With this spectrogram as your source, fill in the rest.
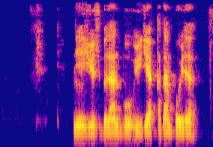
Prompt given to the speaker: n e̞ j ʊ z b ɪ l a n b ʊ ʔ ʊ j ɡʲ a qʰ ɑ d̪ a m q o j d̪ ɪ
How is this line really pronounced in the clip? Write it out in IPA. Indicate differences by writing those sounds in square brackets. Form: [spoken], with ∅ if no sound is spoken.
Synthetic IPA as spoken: n e̞ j ʊ z b ɪ l a n b ʊ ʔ ʊ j ɡʲ a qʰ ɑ d̪ a m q o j d̪ ɪ

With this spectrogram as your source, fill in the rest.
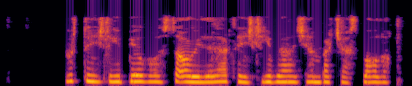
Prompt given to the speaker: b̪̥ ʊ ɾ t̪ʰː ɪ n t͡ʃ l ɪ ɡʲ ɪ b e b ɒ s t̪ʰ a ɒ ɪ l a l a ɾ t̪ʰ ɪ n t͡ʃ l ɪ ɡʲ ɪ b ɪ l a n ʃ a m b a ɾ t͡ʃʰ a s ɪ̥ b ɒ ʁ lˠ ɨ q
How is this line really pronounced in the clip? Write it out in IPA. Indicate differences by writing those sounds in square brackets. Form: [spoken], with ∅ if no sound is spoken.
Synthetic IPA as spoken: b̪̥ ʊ ɾ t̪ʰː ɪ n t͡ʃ l ɪ ɡʲ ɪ b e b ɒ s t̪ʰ a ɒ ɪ l a l a ɾ t̪ʰ ɪ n t͡ʃ l ɪ ɡʲ ɪ b ɪ l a n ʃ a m b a ɾ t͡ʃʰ a s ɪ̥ b ɒ ʁ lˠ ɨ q

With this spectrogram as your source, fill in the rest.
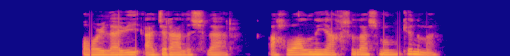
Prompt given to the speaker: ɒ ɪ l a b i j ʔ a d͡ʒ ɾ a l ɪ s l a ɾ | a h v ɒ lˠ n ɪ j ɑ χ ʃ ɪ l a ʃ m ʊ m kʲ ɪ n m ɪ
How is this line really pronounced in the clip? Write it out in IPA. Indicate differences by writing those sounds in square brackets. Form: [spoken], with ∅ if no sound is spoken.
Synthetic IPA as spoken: ɒ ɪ l a [v] i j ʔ a d͡ʒ ɾ a l ɪ [ʃ] l a ɾ | a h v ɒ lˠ n ɪ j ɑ χ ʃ ɪ l a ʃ m ʊ m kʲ ɪ n m ɪ

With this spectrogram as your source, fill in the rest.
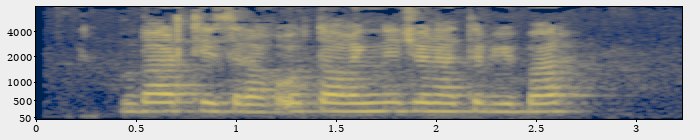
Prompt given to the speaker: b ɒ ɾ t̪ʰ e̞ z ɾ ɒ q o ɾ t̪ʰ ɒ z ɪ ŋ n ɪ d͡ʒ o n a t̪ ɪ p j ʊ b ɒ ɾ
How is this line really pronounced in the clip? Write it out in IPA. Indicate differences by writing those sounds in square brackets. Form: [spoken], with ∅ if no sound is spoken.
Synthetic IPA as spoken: b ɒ ɾ t̪ʰ e̞ z ɾ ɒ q o ɾ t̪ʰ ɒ [ʁ] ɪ ŋ n ɪ d͡ʒ o n a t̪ ɪ p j ʊ b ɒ ɾ

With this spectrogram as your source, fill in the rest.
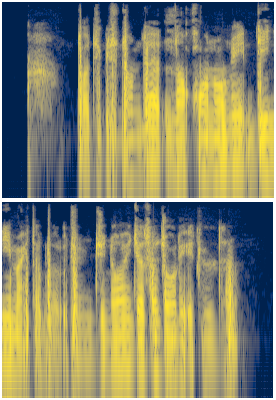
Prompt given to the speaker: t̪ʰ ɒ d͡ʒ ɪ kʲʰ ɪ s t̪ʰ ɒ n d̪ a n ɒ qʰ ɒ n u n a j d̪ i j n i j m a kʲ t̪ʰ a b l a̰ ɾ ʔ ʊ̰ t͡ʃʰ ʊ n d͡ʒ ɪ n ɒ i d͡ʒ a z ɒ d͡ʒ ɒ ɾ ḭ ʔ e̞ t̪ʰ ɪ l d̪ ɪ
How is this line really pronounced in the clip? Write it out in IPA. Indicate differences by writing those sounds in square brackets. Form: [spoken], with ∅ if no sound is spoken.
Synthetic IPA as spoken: t̪ʰ ɒ d͡ʒ ɪ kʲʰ ɪ s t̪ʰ ɒ n d̪ a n ɒ qʰ ɒ n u n [i] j d̪ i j n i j m a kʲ t̪ʰ a b l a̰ ɾ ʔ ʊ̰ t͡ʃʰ ʊ n d͡ʒ ɪ n ɒ i d͡ʒ a z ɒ d͡ʒ ɒ ɾ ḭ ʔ e̞ t̪ʰ ɪ l d̪ ɪ

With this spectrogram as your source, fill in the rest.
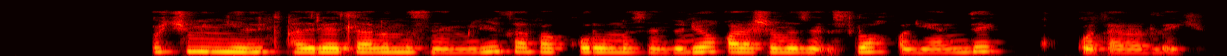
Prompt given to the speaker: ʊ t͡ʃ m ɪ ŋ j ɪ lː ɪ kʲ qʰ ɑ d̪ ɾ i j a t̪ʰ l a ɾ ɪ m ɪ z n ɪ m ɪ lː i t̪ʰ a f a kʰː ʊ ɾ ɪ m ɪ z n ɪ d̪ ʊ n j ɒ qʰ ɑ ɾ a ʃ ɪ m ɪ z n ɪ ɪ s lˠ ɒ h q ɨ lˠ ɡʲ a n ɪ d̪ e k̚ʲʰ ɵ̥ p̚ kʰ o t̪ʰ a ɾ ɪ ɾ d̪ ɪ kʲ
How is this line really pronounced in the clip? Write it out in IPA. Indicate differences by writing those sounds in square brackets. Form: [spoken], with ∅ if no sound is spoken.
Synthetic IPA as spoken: ʊ t͡ʃ m ɪ ŋ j ɪ lː ɪ kʲ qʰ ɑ d̪ ɾ i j a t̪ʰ l a ɾ ɪ m ɪ z n ɪ m ɪ lː i t̪ʰ a f a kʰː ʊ ɾ ɪ m ɪ z n ɪ d̪ ʊ n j ɒ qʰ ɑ ɾ a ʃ ɪ m ɪ z n ɪ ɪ s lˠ ɒ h q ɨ lˠ ɡʲ a n ɪ d̪ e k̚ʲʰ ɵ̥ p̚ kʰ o t̪ʰ a ɾ ɪ ɾ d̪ ɪ kʲ

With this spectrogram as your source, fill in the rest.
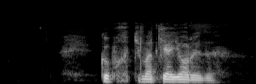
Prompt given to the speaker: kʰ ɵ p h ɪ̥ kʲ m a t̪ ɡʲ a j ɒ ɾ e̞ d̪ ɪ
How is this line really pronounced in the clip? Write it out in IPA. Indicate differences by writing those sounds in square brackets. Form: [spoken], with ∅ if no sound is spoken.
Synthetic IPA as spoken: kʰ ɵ p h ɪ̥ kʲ m a t̪ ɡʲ a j ɒ ɾ e̞ d̪ ɪ

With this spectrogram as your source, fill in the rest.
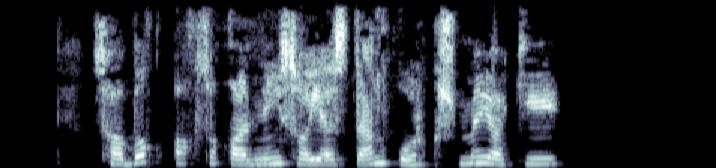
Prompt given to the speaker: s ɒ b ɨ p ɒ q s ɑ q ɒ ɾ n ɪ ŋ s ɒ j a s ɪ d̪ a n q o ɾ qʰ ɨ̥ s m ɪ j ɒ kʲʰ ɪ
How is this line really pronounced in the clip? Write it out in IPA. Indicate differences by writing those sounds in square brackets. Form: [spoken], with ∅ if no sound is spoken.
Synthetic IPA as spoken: s ɒ b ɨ [q] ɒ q s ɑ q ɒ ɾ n ɪ ŋ s ɒ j a s ɪ d̪ a n q o ɾ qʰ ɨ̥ [ʃ] m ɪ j ɒ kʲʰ ɪ

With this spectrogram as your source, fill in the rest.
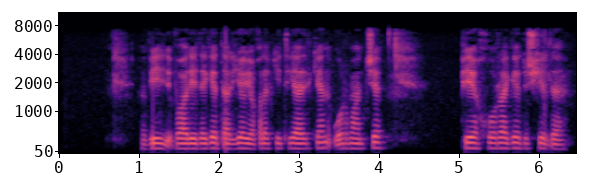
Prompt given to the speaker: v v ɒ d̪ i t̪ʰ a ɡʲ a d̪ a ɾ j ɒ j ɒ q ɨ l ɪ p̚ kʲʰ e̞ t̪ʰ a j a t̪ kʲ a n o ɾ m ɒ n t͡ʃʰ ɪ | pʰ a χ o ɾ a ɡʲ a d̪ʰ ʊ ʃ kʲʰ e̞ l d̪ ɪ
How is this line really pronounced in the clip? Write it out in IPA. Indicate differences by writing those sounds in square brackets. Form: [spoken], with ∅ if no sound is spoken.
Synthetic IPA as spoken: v v ɒ d̪ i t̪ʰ a ɡʲ a d̪ a ɾ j ɒ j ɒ q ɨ l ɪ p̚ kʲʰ e̞ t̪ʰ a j a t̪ kʲ a n o ɾ m ɒ n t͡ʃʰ ɪ | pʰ [e] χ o ɾ a ɡʲ a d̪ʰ ʊ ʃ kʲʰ e̞ l d̪ ɪ

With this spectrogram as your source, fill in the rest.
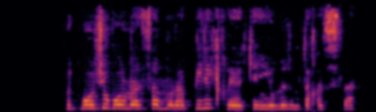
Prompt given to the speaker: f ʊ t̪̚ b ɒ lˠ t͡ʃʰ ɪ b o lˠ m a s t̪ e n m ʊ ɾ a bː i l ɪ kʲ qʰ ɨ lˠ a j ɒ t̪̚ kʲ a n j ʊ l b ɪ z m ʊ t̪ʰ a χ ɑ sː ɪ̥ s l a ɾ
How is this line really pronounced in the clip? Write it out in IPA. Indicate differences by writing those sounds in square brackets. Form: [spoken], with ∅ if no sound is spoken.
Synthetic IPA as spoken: f ʊ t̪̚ b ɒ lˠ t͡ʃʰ ɪ b o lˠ m a s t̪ [a] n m ʊ ɾ a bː i l ɪ kʲ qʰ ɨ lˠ a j ɒ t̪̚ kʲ a n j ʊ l [m] ɪ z m ʊ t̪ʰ a χ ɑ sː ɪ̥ s l a ɾ

